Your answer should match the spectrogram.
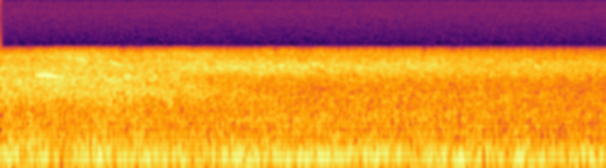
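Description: Wind buffeting the microphone, a steady low rumble that flutters unevenly, over faint outdoor background noise.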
